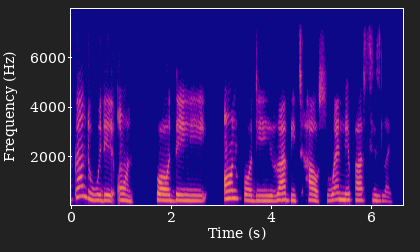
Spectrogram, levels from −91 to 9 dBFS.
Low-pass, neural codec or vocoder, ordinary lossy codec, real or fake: 7.2 kHz; codec, 16 kHz, 4 kbps, X-Codec, HuBERT features, trained on general audio; none; fake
